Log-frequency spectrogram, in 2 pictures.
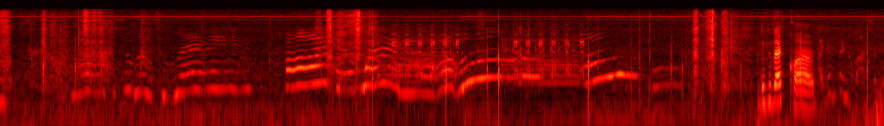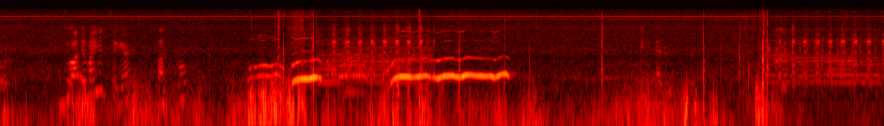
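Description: A young girl sings a melody close by.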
